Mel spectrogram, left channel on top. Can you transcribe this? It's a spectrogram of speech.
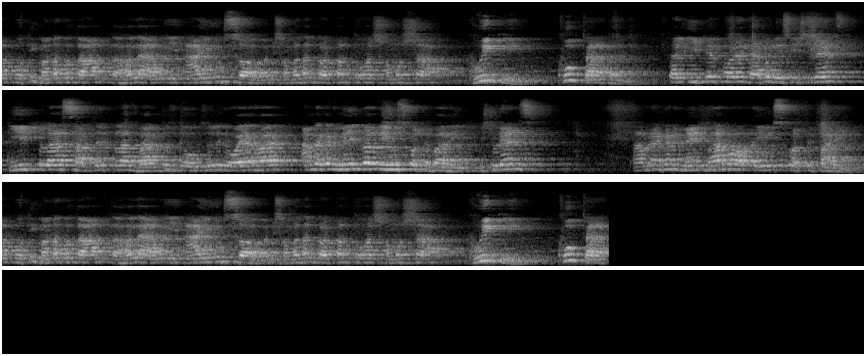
অতি মানব হতাম, তাহলে আমি আই উড সলভ, আমি সমাধান করতাম তোমার সমস্যা কুইকলি, খুব তাড়াতাড়ি। তাহলে ইফ এর পরে দেখো students, if plus subject plus verb two যদি অক্সিলারি ওয়্যার হয়, আমরা এখানে মেইন ভার্ব ইউজ করতে পারি। স্টুডেন্টস, আমরা এখানে মেইন ভার্ব আমরা ইউজ করতে পারি।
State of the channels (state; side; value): drops out; right; at 6.1 s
